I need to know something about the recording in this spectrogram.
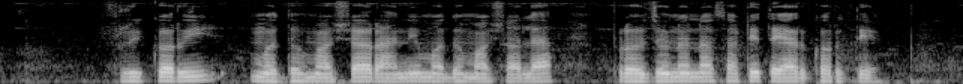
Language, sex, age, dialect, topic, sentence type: Marathi, male, 18-24, Varhadi, agriculture, statement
